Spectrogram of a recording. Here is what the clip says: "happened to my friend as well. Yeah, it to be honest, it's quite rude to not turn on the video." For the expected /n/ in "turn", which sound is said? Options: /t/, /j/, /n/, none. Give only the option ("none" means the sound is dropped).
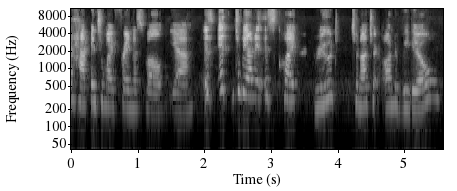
none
